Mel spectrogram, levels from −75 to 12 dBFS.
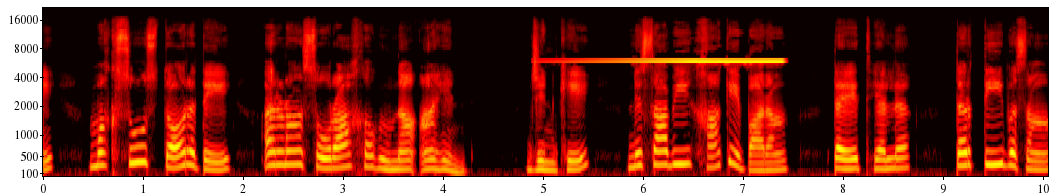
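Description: At 4.88 s a loudspeaker feedback squeal starts. A microphone is picking up its own loudspeaker, and the loop gain passes one at 5.9 kHz. A thin tone swells over about a second and a half to roughly 10 dB above the speech. It stops at 7.45 s.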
